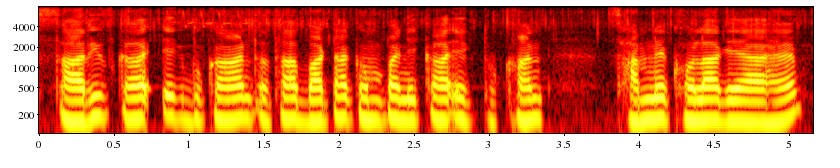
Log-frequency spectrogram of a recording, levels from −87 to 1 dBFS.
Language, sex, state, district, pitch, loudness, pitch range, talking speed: Hindi, male, Jharkhand, Ranchi, 170 Hz, -17 LUFS, 165-180 Hz, 160 wpm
